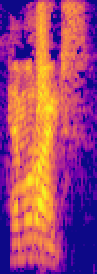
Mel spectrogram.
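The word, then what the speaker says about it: haemorrhoids: Next word है हेमोराइड्स, HAEMORROIDS, हेमोराइड्स। तो यहाँ पर एच साइलेंट है, तो हेमोराइड्स क्या होता है, swollen veins in the anus is called हेमोराइड्स।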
